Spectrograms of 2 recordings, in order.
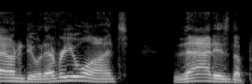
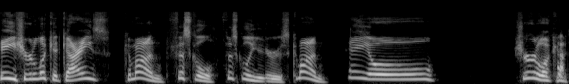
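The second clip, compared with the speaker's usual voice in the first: very high, cartoon frog puppet voice; 9 semitones higher than usual. Repeating a line heard on the podcast back to the hosts: Kermit the Frog voice. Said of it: "A little visit from Kermit the Frog there".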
